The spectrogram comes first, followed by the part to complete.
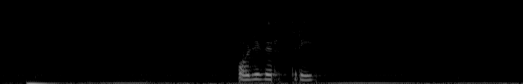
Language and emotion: Russian, neutral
